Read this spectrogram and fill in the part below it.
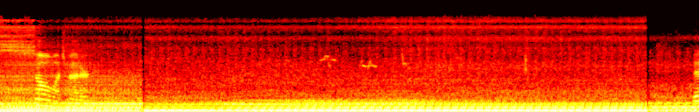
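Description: An NA Mazda Miata with UEL headers and an ISR Performance Circuit Spec exhaust idles close by. The low, steady burble holds throughout, with a brief blip near the start.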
